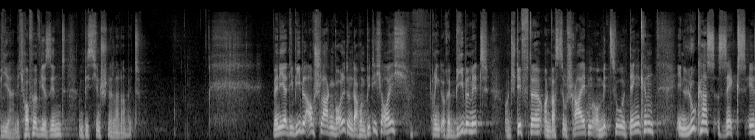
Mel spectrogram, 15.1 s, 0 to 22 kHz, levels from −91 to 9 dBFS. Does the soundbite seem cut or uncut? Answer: cut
